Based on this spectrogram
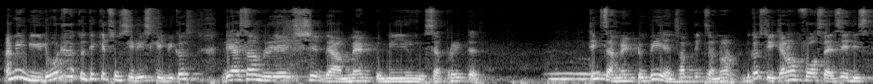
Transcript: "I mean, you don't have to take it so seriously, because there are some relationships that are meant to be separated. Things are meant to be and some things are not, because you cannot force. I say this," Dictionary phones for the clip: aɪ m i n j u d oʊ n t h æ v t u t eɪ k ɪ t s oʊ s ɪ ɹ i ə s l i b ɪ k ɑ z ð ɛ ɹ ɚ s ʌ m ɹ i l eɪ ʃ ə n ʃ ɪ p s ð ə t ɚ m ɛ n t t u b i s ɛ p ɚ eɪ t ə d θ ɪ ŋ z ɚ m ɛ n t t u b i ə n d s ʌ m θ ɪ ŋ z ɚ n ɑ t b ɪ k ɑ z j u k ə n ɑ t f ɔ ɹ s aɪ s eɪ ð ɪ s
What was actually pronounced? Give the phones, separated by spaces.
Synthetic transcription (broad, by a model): aɪ m i n j u d oʊ n t h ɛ f t u t eɪ k ɪ t s oʊ s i ɹ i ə s l i b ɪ k ɑ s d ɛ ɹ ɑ s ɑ m ɹ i l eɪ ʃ ə n ʃ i p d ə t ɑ m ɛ n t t u b i s ɛ p ɚ eɪ t ə d t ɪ ŋ s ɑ m ɛ n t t u b i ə n s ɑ m t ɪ ŋ s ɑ n ɑ t b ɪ k ɑ s j u k ə n ɑ t f ɔ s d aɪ s eɪ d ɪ s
